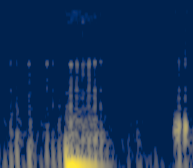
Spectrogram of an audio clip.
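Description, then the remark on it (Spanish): A brief, loud, low-pitched electric buzz from a suction vibrator used against a woman's clitoris lasts about a third of a second, then fades, followed by faint soft rustling. No one speaks. “lo que más me gusta es el ruido del succionador contra su clítoris.”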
